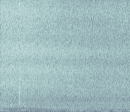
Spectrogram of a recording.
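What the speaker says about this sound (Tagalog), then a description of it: "Ang ingay ng dagat." Sea waves washing onto a sandy beach make a steady, close, full rushing roar that never pauses or swells into distinct breaks, with no voices over it.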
